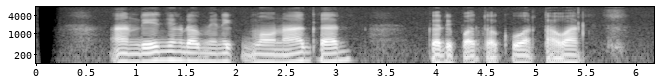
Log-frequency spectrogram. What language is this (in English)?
Sundanese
